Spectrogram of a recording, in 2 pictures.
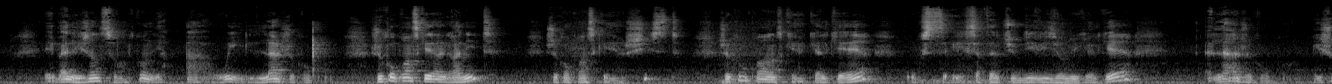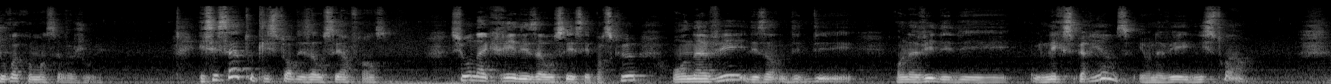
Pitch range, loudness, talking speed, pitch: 100-125 Hz, -24 LUFS, 180 wpm, 110 Hz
